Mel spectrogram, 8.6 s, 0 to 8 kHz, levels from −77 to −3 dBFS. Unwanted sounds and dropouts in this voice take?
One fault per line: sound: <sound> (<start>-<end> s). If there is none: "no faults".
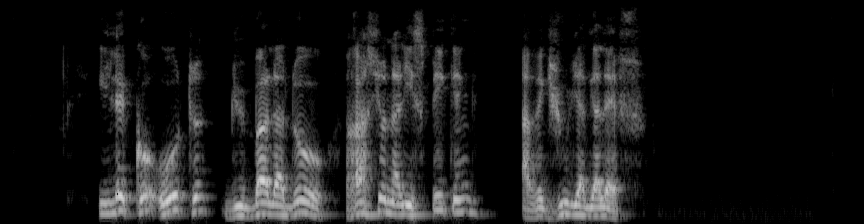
no faults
